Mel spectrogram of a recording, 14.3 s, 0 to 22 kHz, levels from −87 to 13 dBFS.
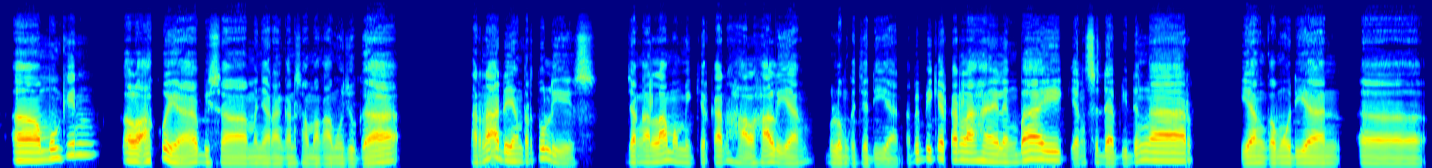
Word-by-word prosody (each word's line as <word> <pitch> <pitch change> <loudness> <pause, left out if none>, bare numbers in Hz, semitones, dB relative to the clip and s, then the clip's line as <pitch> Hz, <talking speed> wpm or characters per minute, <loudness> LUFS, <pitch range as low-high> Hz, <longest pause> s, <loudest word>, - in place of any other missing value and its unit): Eee, 145 0 +8
mungkin 235 +9 -3 0.2
kalau 135 -1 +6
aku - - 0
ya, 105 +6 +1
bisa 100 -4 -2
menyarankan 95 -1 -7
sama 95 -1 -8
kamu 95 +1 -7
juga, 90 -2 +2 0.8
karena - - +1
ada 145 - +1
yang 130 -1 0
tertulis. 120 - -6 0.3
Janganlah 120 +4 +2
memikirkan 115 -7 -4
hal-hal - - +1
yang 100 +1 -3 0.3
belum 100 -2 -5
kejadian. 90 -3 -10
Tapi 150 - -9
pikirkanlah 155 -3 +1
hal 130 -3 0
yang 120 -1 -4
baik, 160 -3 +5
yang - - -7
sedap - - -1
didengar, 140 +4 +4 0.5
yang 105 0 +1
kemudian, 100 -1 -1 0.2
eee, 95 -2 -2
105 Hz, 130 wpm, -24 LUFS, 95-145 Hz, 0.8 s, Eee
